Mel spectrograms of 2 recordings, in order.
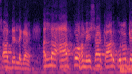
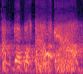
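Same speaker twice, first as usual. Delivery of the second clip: gloating shout; 10 semitones higher, 4 dB louder, slower than usual. Acted. Umayya gloating over the deal.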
